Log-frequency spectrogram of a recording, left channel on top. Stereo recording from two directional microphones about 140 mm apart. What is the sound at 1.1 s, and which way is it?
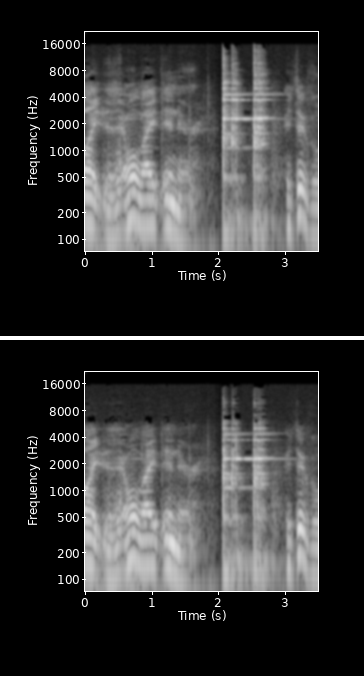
Speech, 25° left (ahead or behind).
